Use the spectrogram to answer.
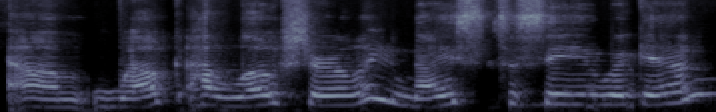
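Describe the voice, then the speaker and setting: A woman's voice: a little high, a little slow, darkish tone. A woman hosting a video-call event, introducing her guest and saying she will interview her.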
